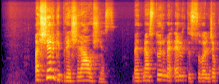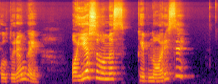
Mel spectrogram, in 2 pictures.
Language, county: Lithuanian, Tauragė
